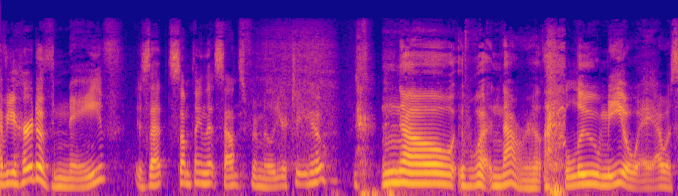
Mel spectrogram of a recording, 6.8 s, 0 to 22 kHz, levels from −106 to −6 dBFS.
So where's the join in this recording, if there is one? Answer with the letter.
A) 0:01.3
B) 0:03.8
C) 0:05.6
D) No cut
C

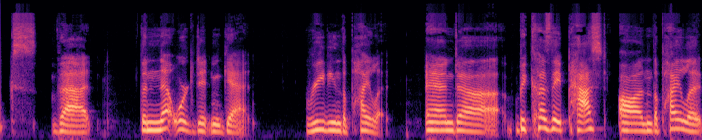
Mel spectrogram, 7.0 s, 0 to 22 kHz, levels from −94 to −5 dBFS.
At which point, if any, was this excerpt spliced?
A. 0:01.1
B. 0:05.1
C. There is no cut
B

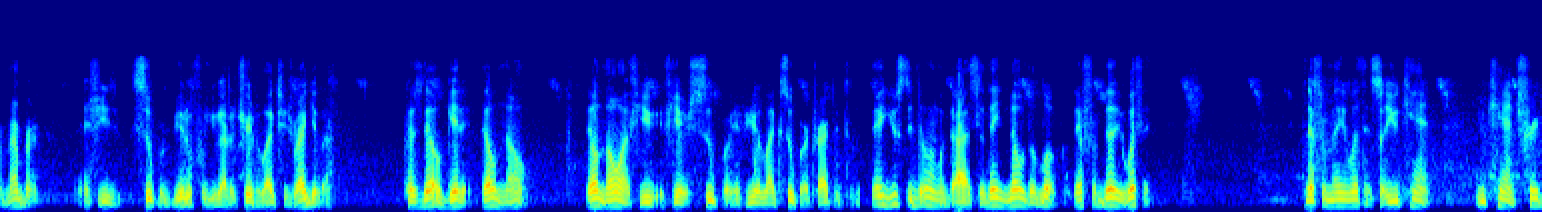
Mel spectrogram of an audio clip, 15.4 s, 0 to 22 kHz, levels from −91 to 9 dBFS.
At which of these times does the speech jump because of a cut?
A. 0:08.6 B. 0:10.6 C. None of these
A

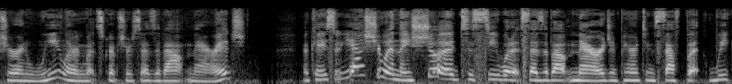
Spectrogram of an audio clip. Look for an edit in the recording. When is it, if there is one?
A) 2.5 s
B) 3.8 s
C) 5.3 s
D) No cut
B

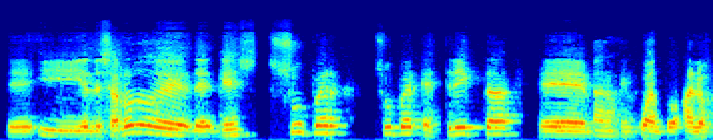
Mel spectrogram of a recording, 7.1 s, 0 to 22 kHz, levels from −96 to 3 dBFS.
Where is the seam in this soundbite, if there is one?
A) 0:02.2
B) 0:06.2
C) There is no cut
A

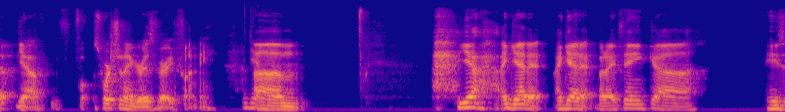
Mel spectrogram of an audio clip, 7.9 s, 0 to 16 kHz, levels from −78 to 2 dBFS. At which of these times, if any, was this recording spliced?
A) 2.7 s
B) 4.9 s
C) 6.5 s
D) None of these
D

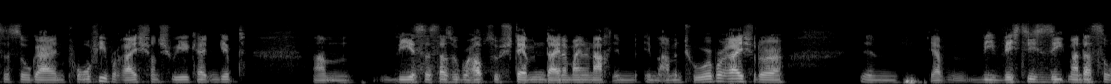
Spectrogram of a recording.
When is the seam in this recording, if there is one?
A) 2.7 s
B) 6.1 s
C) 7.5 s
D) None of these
B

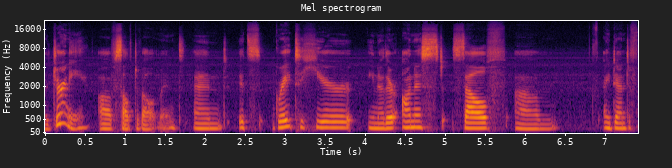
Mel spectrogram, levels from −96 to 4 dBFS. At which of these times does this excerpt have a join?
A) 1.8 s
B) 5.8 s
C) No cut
A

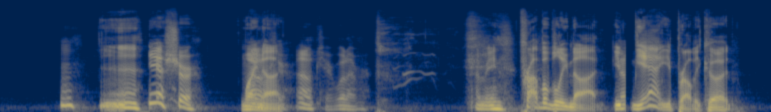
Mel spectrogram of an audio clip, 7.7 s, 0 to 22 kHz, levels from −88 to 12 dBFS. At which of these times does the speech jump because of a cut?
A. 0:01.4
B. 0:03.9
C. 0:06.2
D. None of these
C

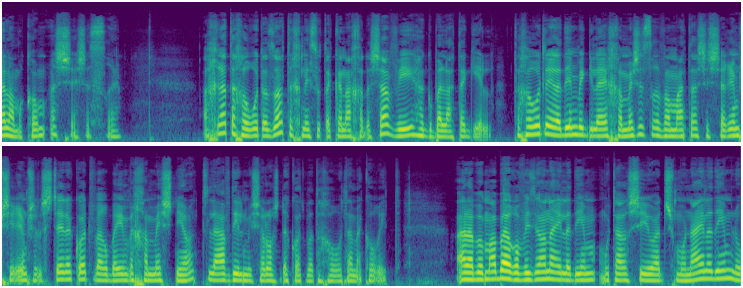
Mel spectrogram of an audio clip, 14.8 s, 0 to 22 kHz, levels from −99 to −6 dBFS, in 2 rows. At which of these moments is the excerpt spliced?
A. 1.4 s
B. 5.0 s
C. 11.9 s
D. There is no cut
B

